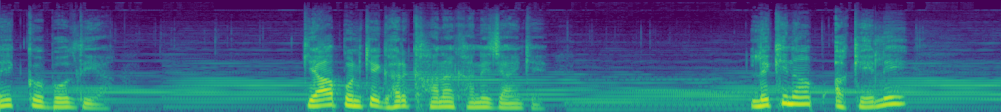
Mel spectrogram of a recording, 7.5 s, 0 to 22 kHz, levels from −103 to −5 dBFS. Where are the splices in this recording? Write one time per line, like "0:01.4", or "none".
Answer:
none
